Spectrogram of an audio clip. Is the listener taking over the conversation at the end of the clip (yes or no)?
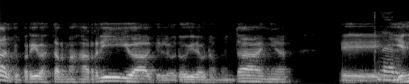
no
